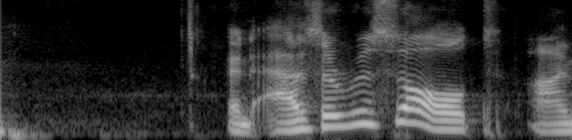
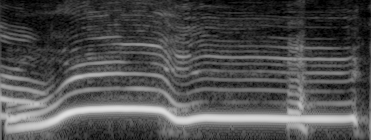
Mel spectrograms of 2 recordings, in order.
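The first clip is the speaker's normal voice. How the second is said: cheering whoop; 13 semitones higher, 10 dB louder than usual. Pretend. Morning zoo cheer.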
